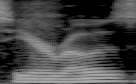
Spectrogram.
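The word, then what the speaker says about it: Sigur Rós: Sigurros, but it's pronounced Sia Rose.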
